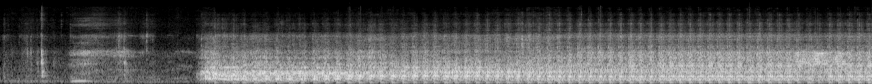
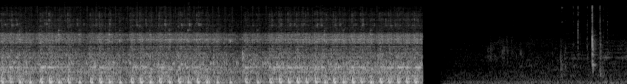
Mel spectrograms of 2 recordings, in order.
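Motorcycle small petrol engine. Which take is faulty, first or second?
first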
